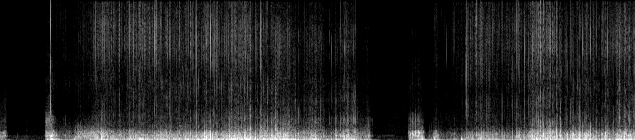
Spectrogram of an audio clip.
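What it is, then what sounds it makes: Foam microphone windscreen scratched and tapped. Long acrylic nails scratch and tap on a black foam microphone windscreen, producing a dense, low, rumbling scratching texture. The sound briefly drops out twice, early on and near the four-second mark, then resumes just as steadily.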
